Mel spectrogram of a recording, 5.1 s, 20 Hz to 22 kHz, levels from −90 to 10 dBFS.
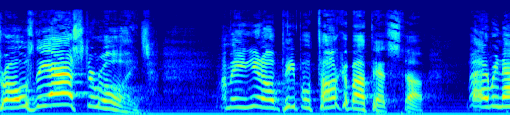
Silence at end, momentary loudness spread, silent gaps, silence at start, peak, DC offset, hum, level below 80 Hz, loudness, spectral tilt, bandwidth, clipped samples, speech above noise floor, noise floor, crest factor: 0 s; 17 LU; none; 0 s; -12 dBFS; under 0.1%; none; -58 dBFS; -30 LUFS; -2 dB/octave; 15.5 kHz; under 0.1%; 24 dB; -58 dBFS; 20 dB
